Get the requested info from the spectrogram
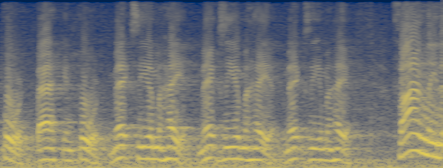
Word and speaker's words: Mexia: And the city is spelled M-E-X-I-A. And the guy driving says, oh, well, never heard of that. There's a city called Mexia. The passenger said, hey, you mispronounced that. It's pronounced Mahia.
